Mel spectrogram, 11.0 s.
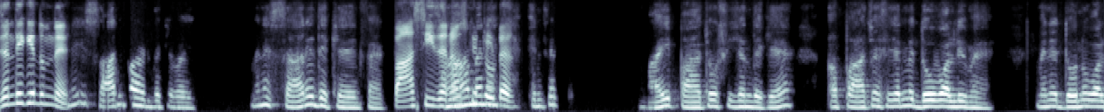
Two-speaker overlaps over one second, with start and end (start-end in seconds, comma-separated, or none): none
